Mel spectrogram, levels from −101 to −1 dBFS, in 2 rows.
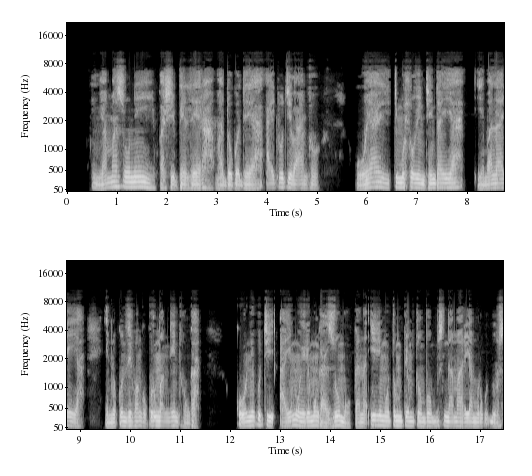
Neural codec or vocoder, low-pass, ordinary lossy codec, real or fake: none; 10.8 kHz; AAC, 32 kbps; real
